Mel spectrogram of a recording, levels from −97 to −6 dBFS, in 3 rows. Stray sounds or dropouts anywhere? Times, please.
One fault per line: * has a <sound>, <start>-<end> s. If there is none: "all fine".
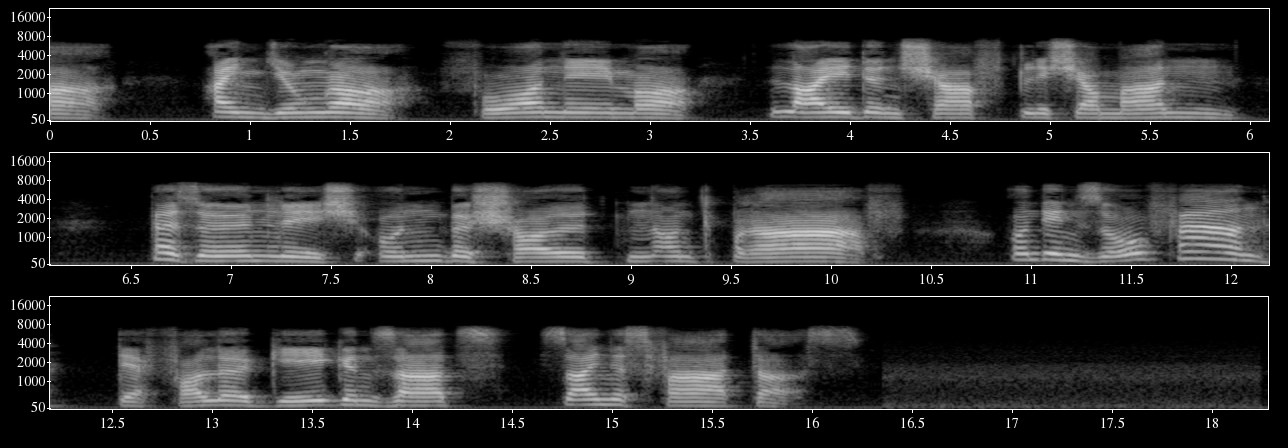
all fine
